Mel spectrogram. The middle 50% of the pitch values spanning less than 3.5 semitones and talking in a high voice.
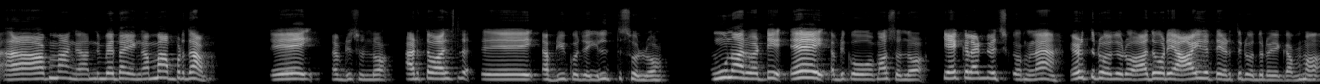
Yes: average, 3.1 semitones; very high, 250 Hz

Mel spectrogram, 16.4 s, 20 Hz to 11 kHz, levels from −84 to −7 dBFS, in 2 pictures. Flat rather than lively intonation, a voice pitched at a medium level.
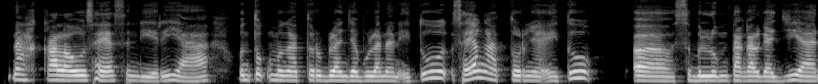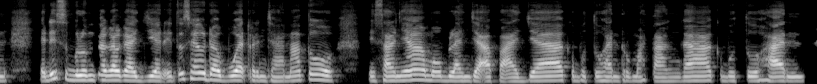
Yes: narrow, 2.2 semitones; medium, 175 Hz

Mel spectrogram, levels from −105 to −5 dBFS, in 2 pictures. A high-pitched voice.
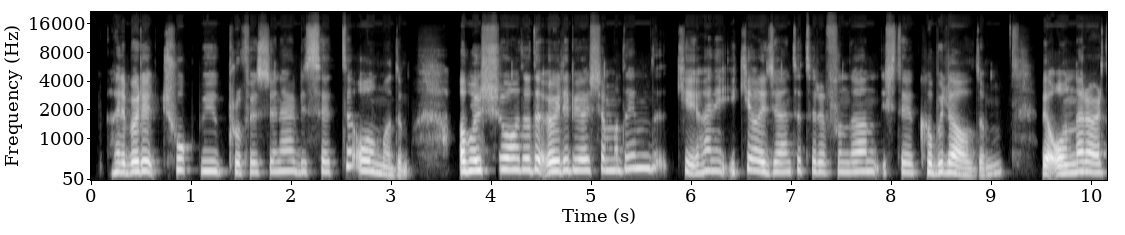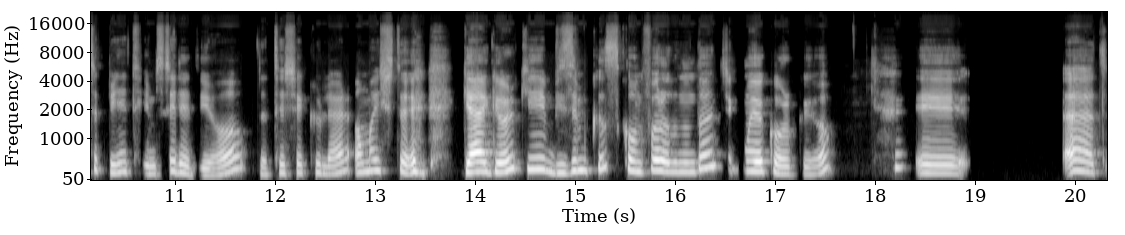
Yes: high, 225 Hz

